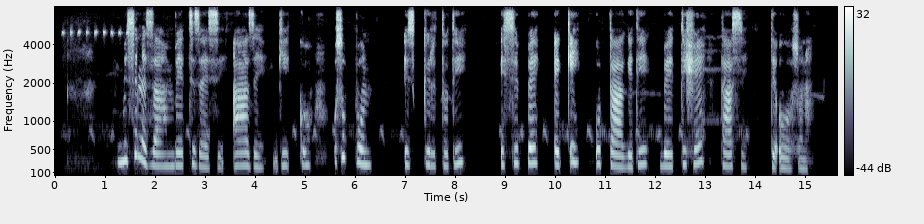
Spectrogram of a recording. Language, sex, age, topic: Gamo, female, 25-35, government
